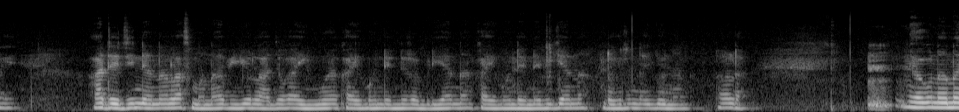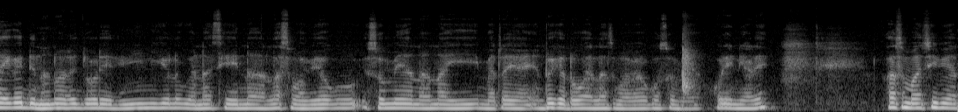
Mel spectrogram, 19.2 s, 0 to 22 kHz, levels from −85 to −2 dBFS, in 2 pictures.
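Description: No technical faults are audible.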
